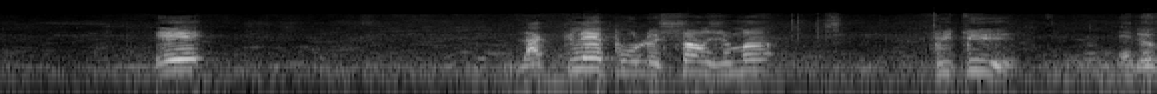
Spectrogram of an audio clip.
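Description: A man shouts loudly into a microphone over a loudspeaker outdoors.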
